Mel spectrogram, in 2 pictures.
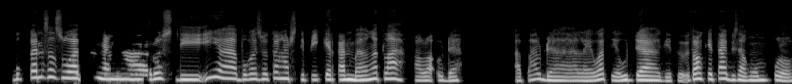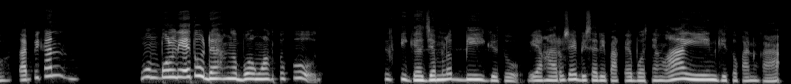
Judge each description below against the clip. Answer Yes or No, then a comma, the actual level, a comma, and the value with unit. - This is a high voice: Yes, high, 215 Hz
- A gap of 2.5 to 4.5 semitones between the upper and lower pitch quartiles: No, wide, 5.5 semitones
